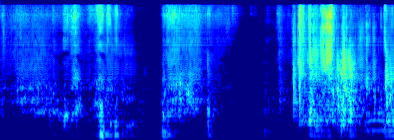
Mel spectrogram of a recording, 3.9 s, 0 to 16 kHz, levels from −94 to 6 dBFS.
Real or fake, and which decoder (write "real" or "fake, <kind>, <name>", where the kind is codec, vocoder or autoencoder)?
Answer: fake, vocoder, BigVGAN v2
